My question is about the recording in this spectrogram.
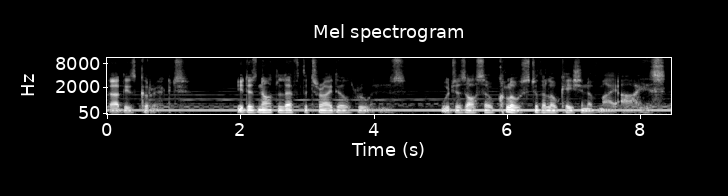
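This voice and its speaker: Give me a deep pitch-shifted voice for a slow, solemn old dragon. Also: male voice, flat delivery, over loud music, heavily acted. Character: ancient eyeless male time dragon. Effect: deep pitch-shifting voice changer. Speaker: game master. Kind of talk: voicing a figure in a tabletop game.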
